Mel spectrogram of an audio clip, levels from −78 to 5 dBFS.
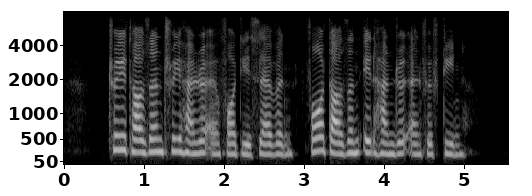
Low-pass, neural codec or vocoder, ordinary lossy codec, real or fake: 7.2 kHz; none; Opus, 32 kbps; real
